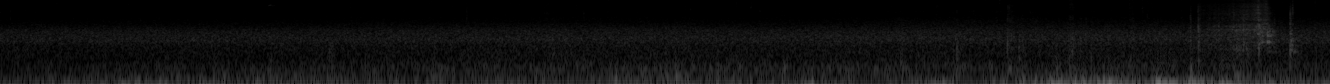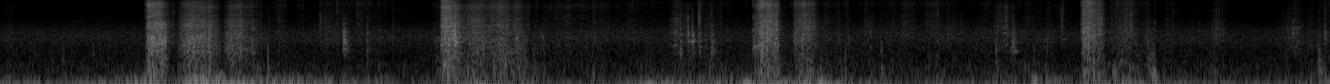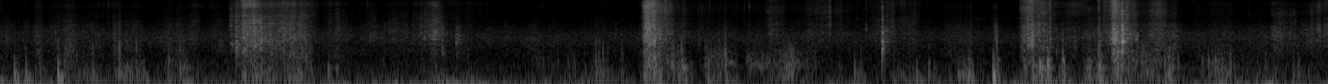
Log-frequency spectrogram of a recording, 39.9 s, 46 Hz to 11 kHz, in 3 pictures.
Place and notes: Three Pines Rd., Bear Lake, MI, USA - Late January Snowfall
Light snowfall adds to the pile already on the ground. Snowflakes and birds, followed by moving supplies between two vehicles and shovelling a path. Stereo mic (Audio-Technica, AT-822), recorded via Sony MD (MZ-NF810, pre-amp) and Tascam DR-60DmkII.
